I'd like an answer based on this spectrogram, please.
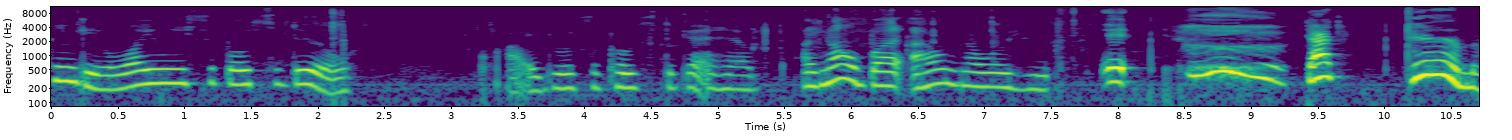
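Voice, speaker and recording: A cartoonish character voice, female-sounding and high-pitched, very slow with long, frequent pauses. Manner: anxious, bickering.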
